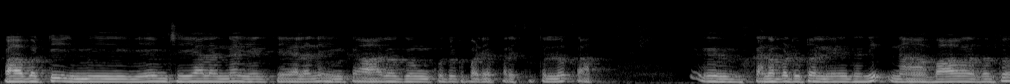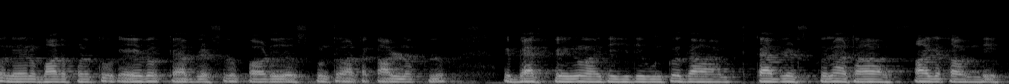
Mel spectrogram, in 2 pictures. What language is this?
Telugu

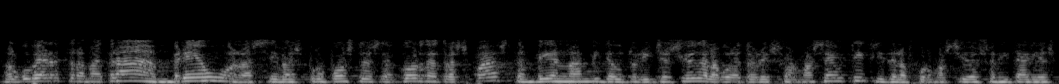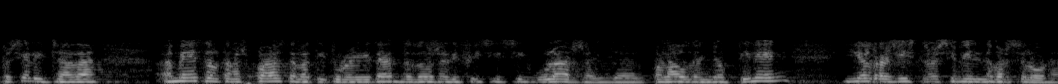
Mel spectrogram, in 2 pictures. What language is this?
Catalan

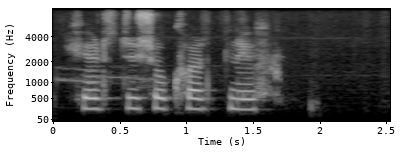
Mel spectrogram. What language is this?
Icelandic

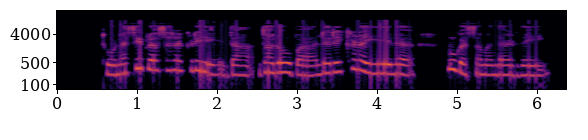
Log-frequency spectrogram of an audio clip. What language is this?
Pashto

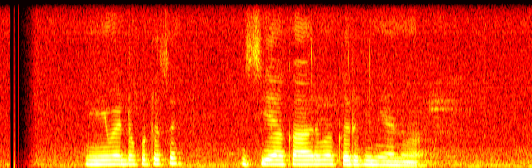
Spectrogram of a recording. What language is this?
Sinhala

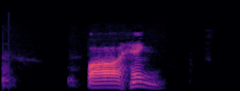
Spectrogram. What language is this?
Domaaki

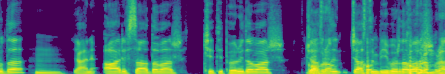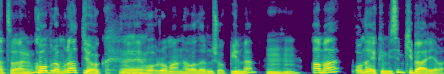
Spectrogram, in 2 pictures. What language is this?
Turkish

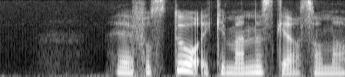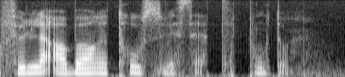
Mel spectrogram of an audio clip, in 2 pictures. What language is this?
Norwegian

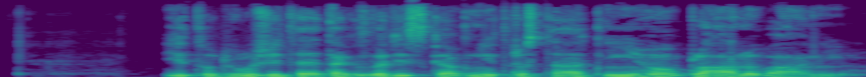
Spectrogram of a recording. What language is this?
Czech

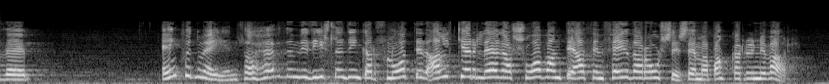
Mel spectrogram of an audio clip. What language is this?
Icelandic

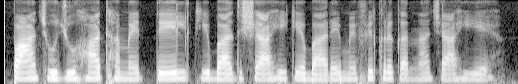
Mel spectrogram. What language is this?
Urdu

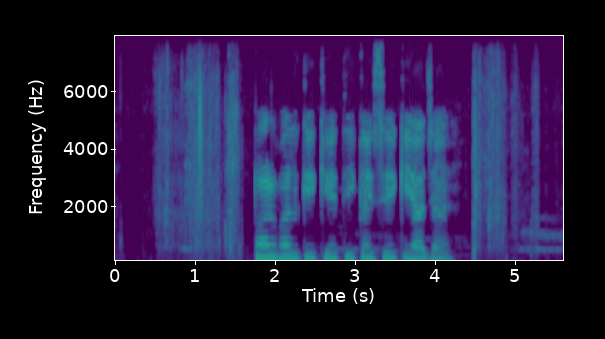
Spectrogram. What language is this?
Maithili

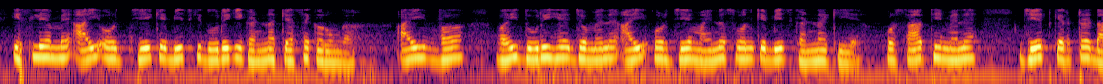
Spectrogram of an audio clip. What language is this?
Hindi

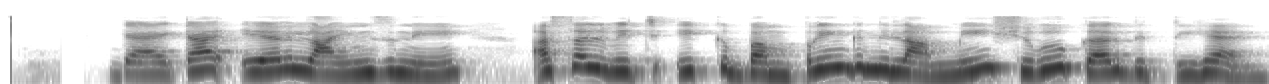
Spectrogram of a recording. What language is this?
Punjabi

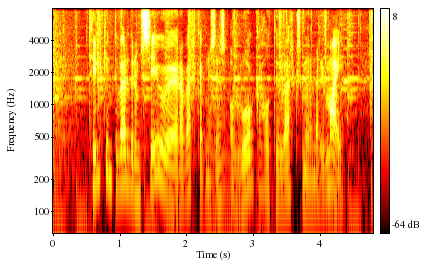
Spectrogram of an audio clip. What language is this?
Icelandic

